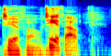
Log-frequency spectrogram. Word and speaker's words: Tiafoe: it's Francis, is it Tiafoe? Is that how you pronounce it? – Francis Tiafoe.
